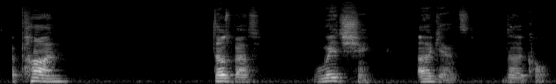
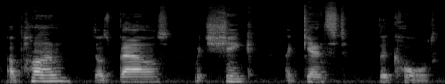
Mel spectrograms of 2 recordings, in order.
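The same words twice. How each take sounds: First: Halting "Upon those boughs which shake against the cold", first syllable of each foot punched; reversed stress. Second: Slow "Upon those boughs which shake against the cold", broken into feet, each second syllable stressed; iambic scansion. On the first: Teacher showing class the opposite way, unnatural heavy-then-light stresses with gaps. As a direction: hit "Up", "those", "which", "a", "the" hard, pausing between feet. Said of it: "did them in the opposite way".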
